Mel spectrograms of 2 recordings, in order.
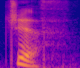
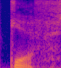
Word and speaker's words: GIF: How do you really pronounce GIF? Or is it JIF? – It's GIF.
